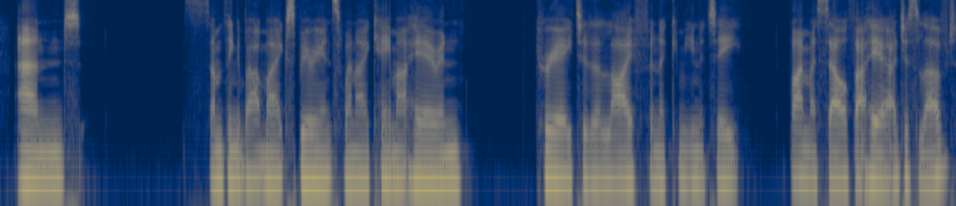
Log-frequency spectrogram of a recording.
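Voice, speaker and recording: Speech at a moderate pace comes in a monotone, flat intonation with long, frequent pauses on a very clean recording with a silent background. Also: woman, very deep, low pitch for a woman. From Nottingham, England. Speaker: graphic designer and business owner. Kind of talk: casual interview chat.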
